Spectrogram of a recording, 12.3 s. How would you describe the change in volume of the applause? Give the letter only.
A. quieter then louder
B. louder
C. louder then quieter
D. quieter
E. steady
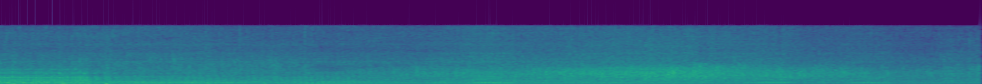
C.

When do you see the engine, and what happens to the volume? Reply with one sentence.
You can hear the engine from 0.0 to 12.2 s, getting quieter.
